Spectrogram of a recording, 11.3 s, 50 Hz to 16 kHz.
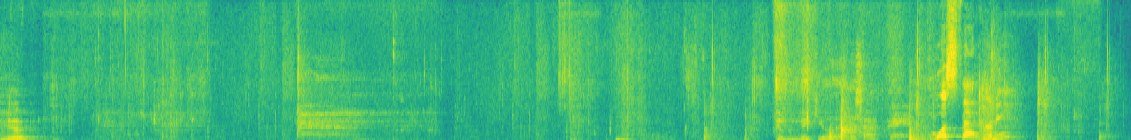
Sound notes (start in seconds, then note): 4.8 chewing; 7.8 lowering voice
